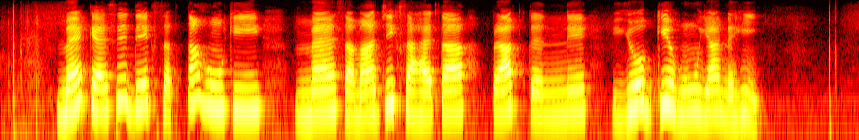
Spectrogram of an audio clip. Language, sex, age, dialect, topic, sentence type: Hindi, female, 25-30, Marwari Dhudhari, banking, question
